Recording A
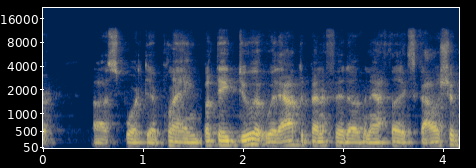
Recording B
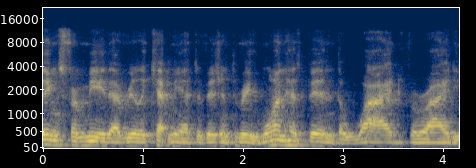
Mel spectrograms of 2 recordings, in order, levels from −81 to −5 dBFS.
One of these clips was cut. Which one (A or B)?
A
